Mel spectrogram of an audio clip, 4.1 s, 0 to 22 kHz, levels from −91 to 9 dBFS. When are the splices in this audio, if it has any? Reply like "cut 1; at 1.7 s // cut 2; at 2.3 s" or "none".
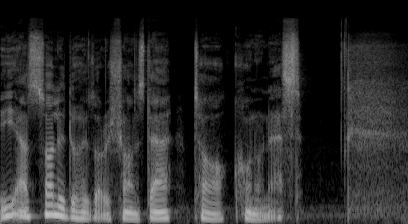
none

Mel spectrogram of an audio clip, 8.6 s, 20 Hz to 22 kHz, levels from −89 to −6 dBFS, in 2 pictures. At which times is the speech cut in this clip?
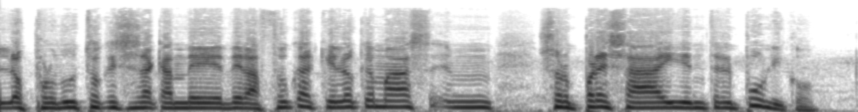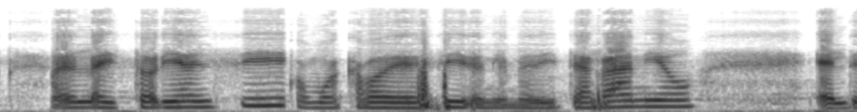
cut 1; at 4.5 s // cut 2; at 5.7 s

